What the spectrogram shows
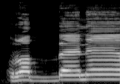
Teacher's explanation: ربنا میں را کو آپ نے پر کر کے ادا کرنا ہے، را کے اوپر حرکت ہو تو موٹی پڑی جاتی ہے۔ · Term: را موٹی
